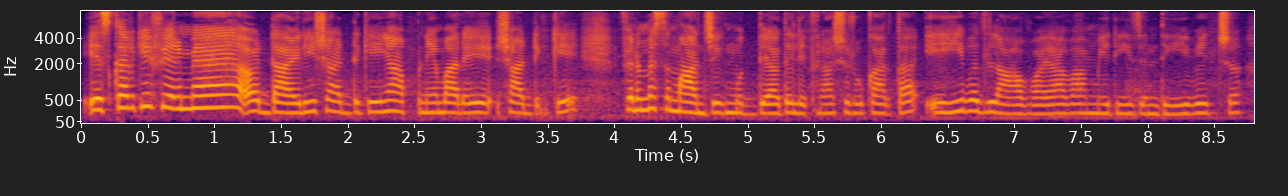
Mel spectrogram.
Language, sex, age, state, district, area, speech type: Punjabi, female, 18-30, Punjab, Tarn Taran, urban, spontaneous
